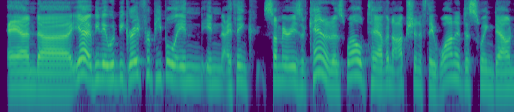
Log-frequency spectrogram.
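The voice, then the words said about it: Fargo, North Dakota accent. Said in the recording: “I'm in Fargo, North Dakota, which is the ultimate way to hear my accent. Fargo, North Dakota, if you couldn't tell now.”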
